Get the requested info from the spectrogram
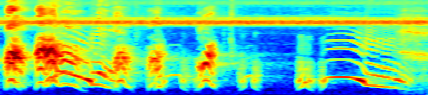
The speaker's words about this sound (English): No matter what accounts for the barred owl's dramatic sweep across the continent, the bird and its extraordinary voice seem here to stay.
